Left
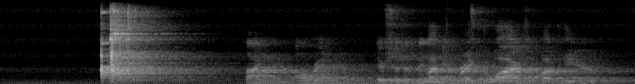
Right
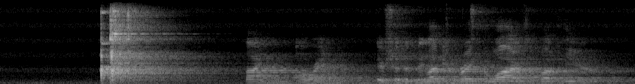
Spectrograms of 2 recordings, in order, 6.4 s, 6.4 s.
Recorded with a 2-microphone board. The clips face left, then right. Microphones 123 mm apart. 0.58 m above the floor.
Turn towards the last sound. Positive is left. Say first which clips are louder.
# right 1 dB
turn(degrees=-15)  # may be behind; listen again after turning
